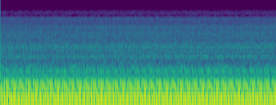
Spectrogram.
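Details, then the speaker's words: Triumph Spitfire engine with points gap just reset by eye on refitted distributor, not yet warmed, gear stick shaking hard; low lumpy idle pulsing about three times a second, uneven; rough idle, points gap suspected. "As you can see, the gear stick's moving like Billio, so it's obviously needs a bit of tuning up here, but it's moving now."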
